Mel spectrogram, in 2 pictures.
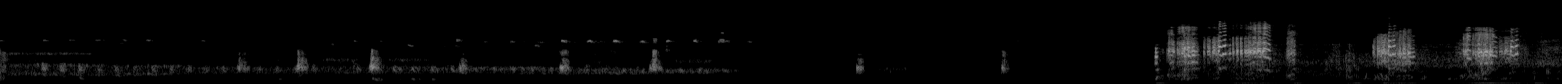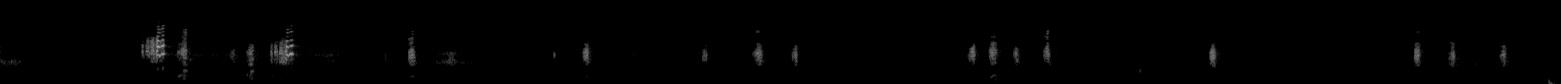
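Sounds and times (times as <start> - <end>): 
white goose Anser caerulescens: 0.0 - 7.6, 11.6 - 15.9, 17.0 - 20.6, 21.2 - 24.1, 25.3 - 26.6, 27.7 - 28.3, 29.7 - 31.0.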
